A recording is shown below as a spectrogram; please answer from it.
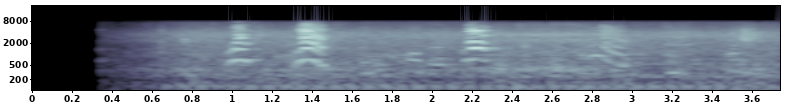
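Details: Two-week-old White Shepherd puppies in a litter give a few high, thin squealing whimpers with bending pitch, four or five cries within three seconds, the loudest near the start, over a steady low background hum.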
